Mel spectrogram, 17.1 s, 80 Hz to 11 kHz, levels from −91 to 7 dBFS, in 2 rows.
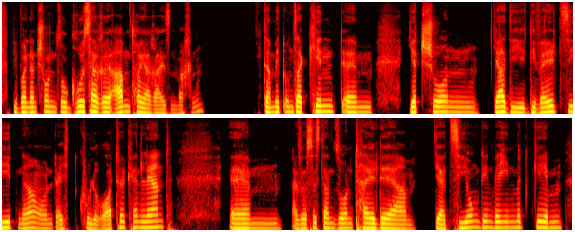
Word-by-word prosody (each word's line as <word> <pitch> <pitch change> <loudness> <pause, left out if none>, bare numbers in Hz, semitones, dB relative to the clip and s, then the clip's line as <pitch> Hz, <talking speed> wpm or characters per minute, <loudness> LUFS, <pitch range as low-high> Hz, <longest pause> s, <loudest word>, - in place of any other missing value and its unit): wir 145 - -6
wollen 145 0 +2
dann 145 0 0
schon 155 -2 -1
so 145 +1 0
größere 145 0 +4
Abenteuerreisen 125 -7 0
machen, 140 +10 -12 0.9
damit 145 0 +2
unser 155 0 +4
Kind, 165 0 +1
ähm, 145 -1 -1 0.5
jetzt 150 -1 +3
schon 145 -3 -1 0.2
ja, 150 0 +7
die 135 -2 -1
die 135 - +2
Welt 150 +3 +3
sieht, 160 -1 +1
ne, 140 +1 -1
und 135 -3 -6
echt 125 -5 -6
coole 135 -3 -4
Orte 130 +8 -2
kennenlernt. 170 - -1 0.8
Ähm, 140 -1 -2
also 125 +2 -3
es 135 - -1
ist 155 - -3
dann 145 -1 0
so 140 +1 -1
'n 140 -1 -6
Teil 145 -1 +3
der 130 -2 +2 0.4
der 140 -2 +3
Erziehung, 160 - -1
den 170 -2 -3
wir 165 - +2
ihm 165 0 -4
mitgeben. 165 -1 -2
145 Hz, 140 wpm, -23 LUFS, 140-160 Hz, 0.9 s, ja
